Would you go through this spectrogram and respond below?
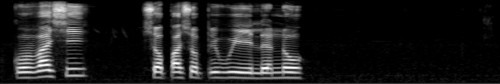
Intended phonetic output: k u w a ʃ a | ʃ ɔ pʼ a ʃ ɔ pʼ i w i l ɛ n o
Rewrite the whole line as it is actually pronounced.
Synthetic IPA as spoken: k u β a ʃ i | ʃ ɔ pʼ a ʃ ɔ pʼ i w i l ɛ n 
